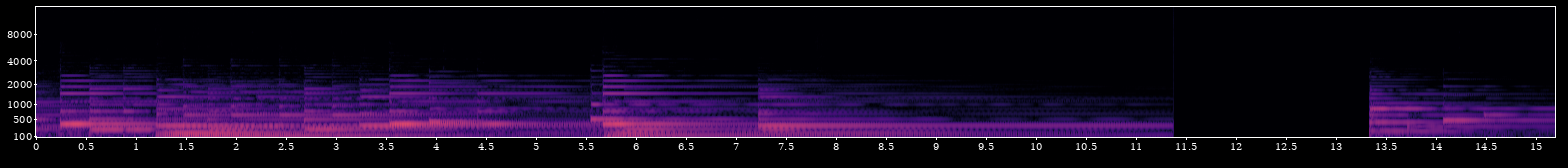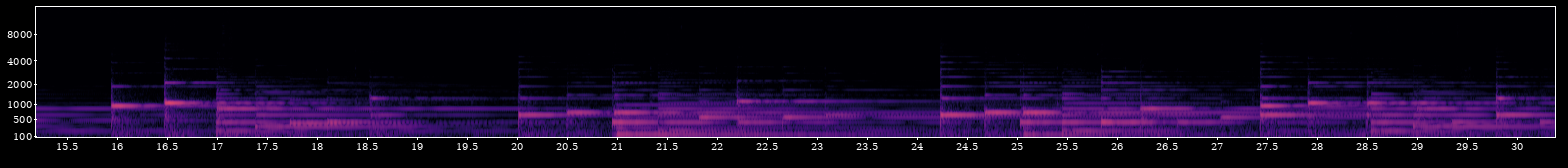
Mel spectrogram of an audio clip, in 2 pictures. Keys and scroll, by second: 0.6-1.8 typing, 4.9-5.9 typing, 17.2-18.4 typing.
